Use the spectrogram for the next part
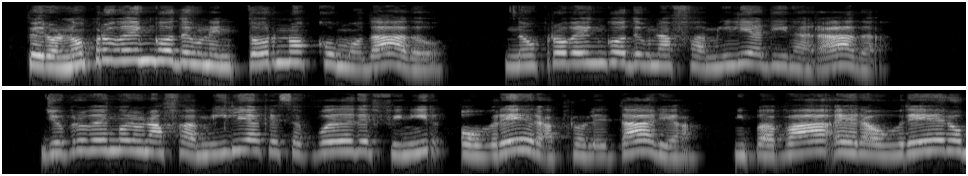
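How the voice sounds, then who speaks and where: Speaking Spanish, a Neapolitan woman whose native tongues are Italian and Neapolitan joins an online session as an audience member to share a thoughtful personal remark. Her voice is high and a bit bright, earnest, and broken up by many fillers and restarts.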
